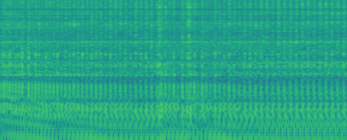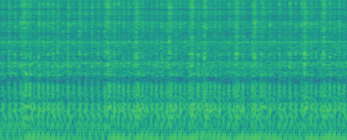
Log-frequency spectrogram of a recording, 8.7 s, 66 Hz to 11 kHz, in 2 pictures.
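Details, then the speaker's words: 1959 or 1960 Evinrude 10 hp two-stroke outboard with magneto points ignition, before repair: fast putter that now and then skips a beat; ignition misfire. "hey guys welcome back to another video about this sold out board I got a 19 I think it's a 59 it may be a 60 Evinrude 10 horsepower motor and it's got a miss"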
